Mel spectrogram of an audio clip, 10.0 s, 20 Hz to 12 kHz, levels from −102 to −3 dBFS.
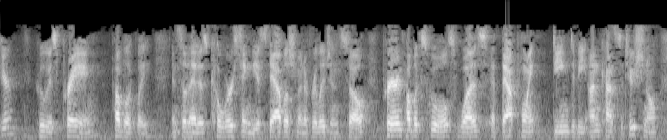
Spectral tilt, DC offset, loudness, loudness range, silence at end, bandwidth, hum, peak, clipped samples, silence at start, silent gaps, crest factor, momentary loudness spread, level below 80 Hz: -3.5 dB/octave; under 0.1%; -16 LUFS; 3 LU; 0 s; 6.6 kHz; none; 0 dBFS; under 0.1%; 0 s; none; 16 dB; 9 LU; -52 dBFS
